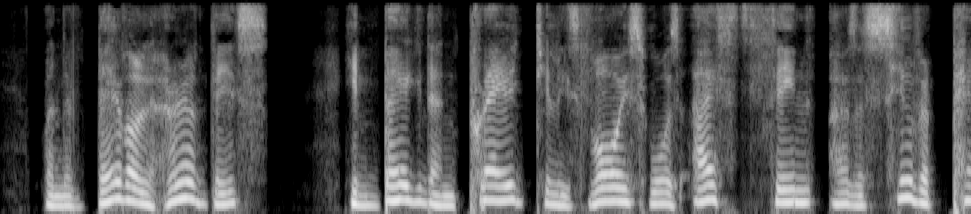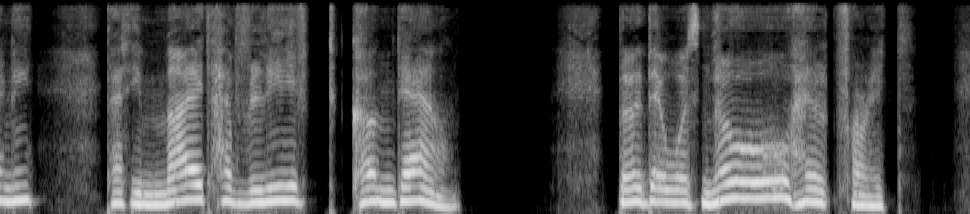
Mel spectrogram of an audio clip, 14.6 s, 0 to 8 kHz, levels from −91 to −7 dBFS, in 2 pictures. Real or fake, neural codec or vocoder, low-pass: fake; codec, 16 kHz in and 24 kHz out, 1.1 kbps, FireRedTTS-2 codec; 7.2 kHz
